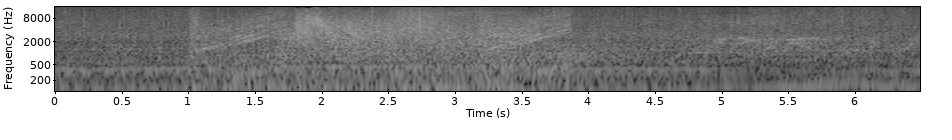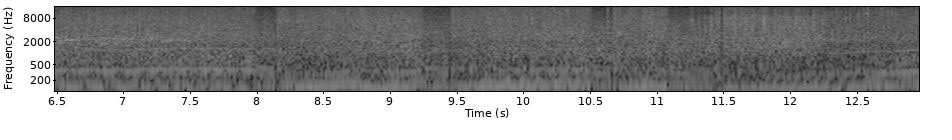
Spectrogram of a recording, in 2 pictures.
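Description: Tyres crunch and skid on loose dirt.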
